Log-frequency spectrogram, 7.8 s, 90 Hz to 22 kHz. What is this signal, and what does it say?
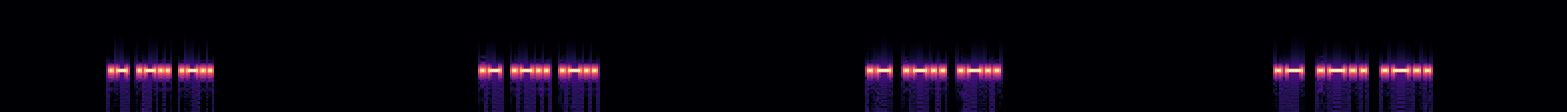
Morse code, heard as a keyed tone, about 60 wpm, 700 Hz. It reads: ALL ALL ALL ALL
